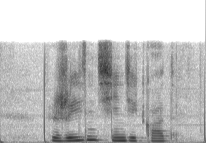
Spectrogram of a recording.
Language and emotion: Russian, neutral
